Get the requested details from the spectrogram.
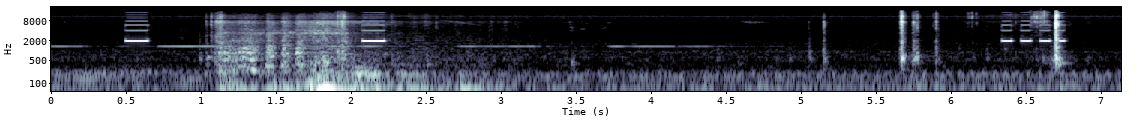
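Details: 2006 Nissan 350Z, very hard start: starter cranks in bursts with chime beeps between tries, engine not catching cleanly; cause unknown.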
